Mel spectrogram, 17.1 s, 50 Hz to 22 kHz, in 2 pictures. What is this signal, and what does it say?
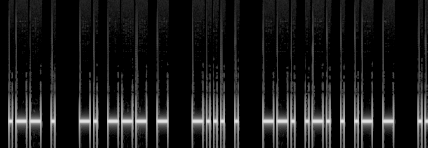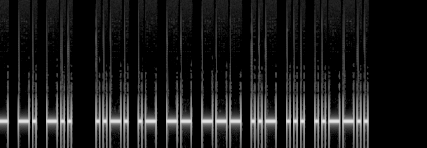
Morse code, heard as a keyed tone, about 17 wpm, 700 Hz. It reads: WE NOT BE GREAT AND FAMOUS?
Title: Sentences from Top 1500 Words 17wpm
